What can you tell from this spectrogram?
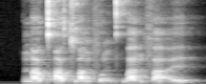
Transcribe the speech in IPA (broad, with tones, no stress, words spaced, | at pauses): n̪ɑ˥ʊ̯kʰɑ˥ʊ̯t͡swɑ˥ŋfɤ˧˥ŋ kʰwa˧˥nfa̰˨˩˦ɪ̯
